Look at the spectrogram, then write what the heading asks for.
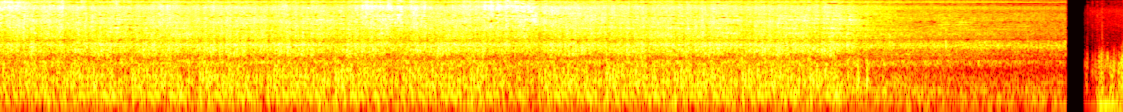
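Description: Passenger train coaches passing close at speed: a loud, steady rush and rumble of wheels on the rails. It eases off about eleven seconds in as the train draws away, then cuts off abruptly.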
